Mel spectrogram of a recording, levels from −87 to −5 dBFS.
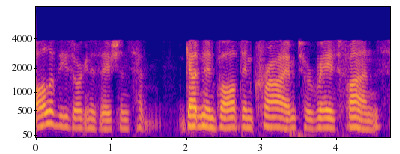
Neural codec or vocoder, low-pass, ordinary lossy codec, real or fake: none; 7.2 kHz; AAC, 16 kbps; real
